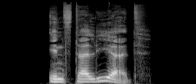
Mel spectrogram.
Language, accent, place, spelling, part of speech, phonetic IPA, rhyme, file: German, Germany, Berlin, installiert, verb, [ɪnstaˈliːɐ̯t], -iːɐ̯t, De-installiert.ogg
- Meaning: 1. past participle of installieren 2. inflection of installieren: third-person singular present 3. inflection of installieren: second-person plural present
